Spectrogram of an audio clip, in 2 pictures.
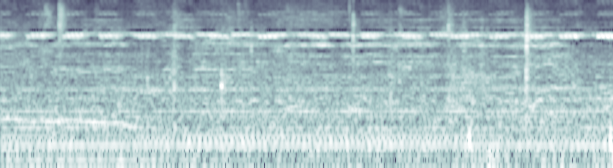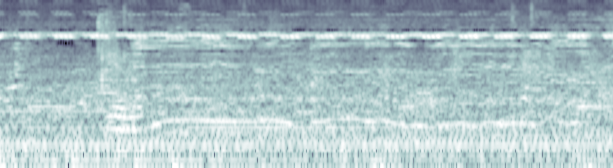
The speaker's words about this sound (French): Des voix indistinctes, les cigales, le vent. La voix de Moria à minuit.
